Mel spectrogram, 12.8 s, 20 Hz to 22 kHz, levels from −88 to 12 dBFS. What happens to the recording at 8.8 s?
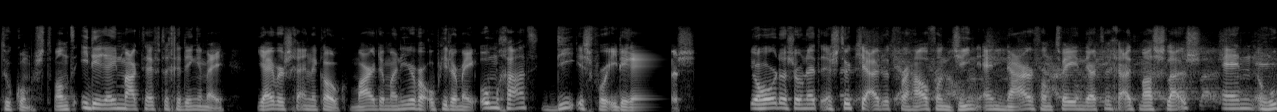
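At 8.8 s the sound is caught in a feedback echo between two devices, running from 8.40 s to 12.77 s. A second device replays the call, and that microphone sends it back. Each phrase returns about every third of a second, with the loudest repeat about 14 dB below the speech.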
